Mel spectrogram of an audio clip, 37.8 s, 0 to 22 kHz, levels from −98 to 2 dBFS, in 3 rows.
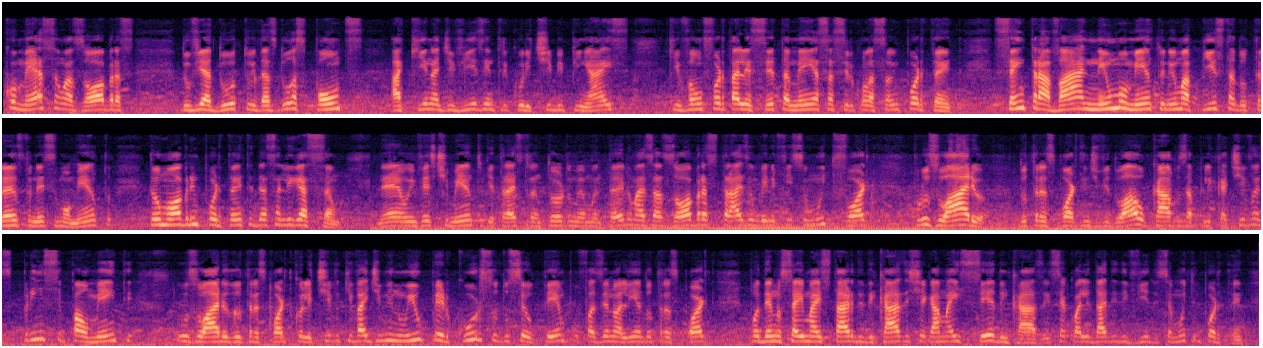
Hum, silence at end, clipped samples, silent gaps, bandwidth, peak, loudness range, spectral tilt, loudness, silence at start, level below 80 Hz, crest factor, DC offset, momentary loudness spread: none; 0 s; under 0.1%; none; 12.5 kHz; 0 dBFS; 6 LU; -6 dB/octave; -18 LUFS; 0.05 s; -36 dBFS; 18 dB; under 0.1%; 14 LU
